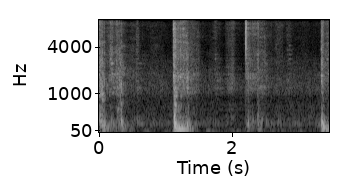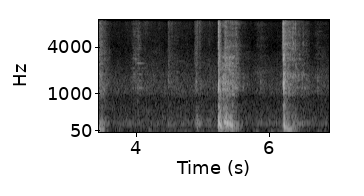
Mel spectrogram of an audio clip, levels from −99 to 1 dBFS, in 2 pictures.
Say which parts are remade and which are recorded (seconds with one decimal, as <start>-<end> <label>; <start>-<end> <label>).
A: 0.0-1.8 recorded; 1.8-2.4 remade; 2.4-6.9 recorded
